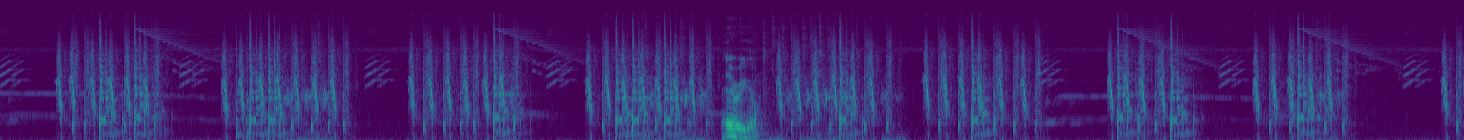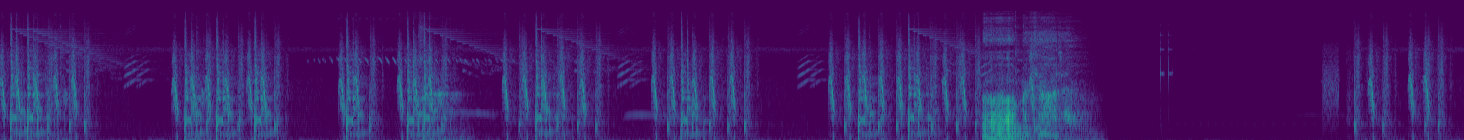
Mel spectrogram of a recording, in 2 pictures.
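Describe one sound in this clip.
Cheerful electronic jingles and chimes play in short repeated bursts.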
